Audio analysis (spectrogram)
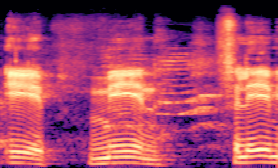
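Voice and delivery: ए and मेन drawn out slowly, then फ्लेम, each with a clear ए vowel; teacher slowly modelling ए, मेन, फ्लेम with a pure ए vowel; slow model pronunciation. Shown as a demonstration. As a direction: spell it out slowly: ए, मेन, फ्लेम, stretching the ए sound. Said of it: "यही ए क्या पढ़ रहा है?".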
